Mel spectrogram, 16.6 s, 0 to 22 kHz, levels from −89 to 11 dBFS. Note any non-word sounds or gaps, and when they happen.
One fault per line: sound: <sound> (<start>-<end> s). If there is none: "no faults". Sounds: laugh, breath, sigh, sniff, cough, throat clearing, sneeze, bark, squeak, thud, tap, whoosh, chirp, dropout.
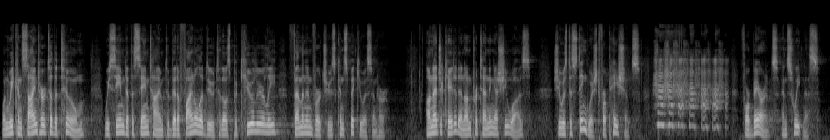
sound: laugh (13.0-14.6 s)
